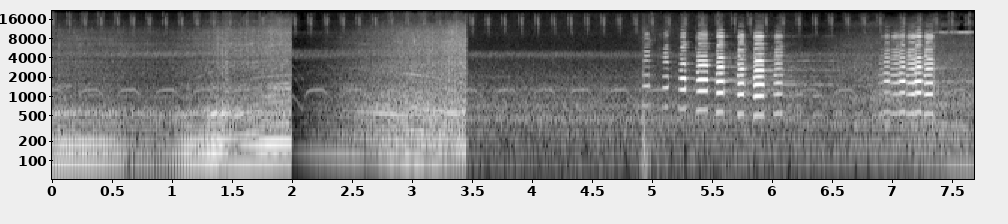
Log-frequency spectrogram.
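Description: Engine revs and moves off as a car pulls away nearby, with a loud burst at the start, then quieter rumbling and a run of rapid clicking or beeping pulses near the end.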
